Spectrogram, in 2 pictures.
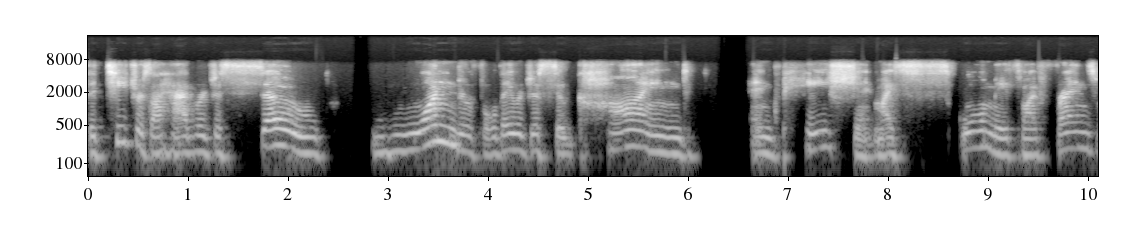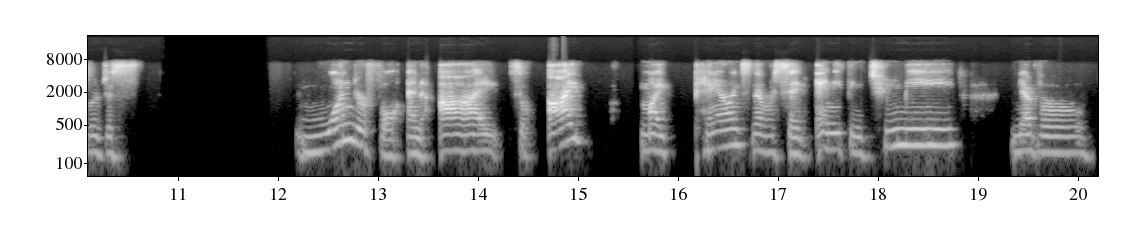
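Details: Stuttering in a 68-year-old woman who is a speech-language pathologist.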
